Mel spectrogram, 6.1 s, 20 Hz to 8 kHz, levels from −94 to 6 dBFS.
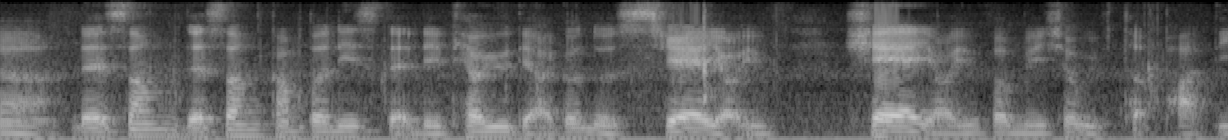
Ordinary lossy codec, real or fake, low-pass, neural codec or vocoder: none; real; 7.2 kHz; none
